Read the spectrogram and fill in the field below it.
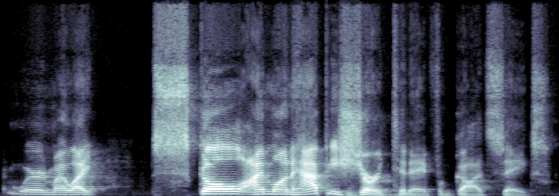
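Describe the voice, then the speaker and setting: In a sing-song, slightly high voice that's bright and forceful, a man runs a laid-back livestream at a moderate pace. He wanders from topic to topic, hammering points by repeating words, shouting out viewers and doing promotion.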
